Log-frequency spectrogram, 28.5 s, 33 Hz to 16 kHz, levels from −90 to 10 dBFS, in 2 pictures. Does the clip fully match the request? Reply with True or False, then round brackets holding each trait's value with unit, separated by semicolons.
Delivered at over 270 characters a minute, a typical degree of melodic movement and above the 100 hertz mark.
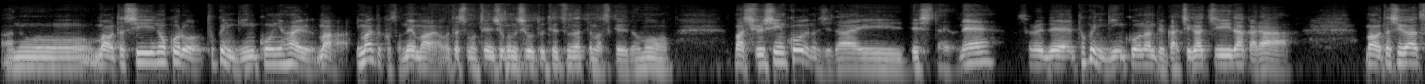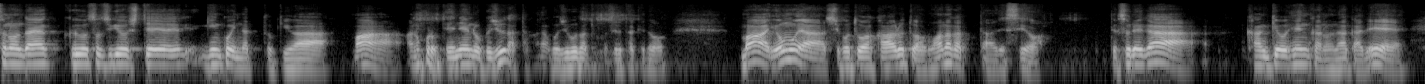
True (310 characters per minute; 4.1 semitones; 130 Hz)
